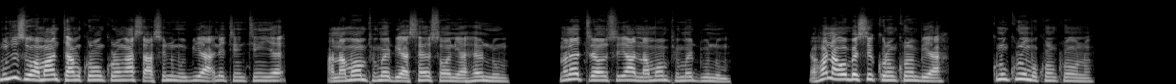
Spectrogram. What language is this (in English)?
Akan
